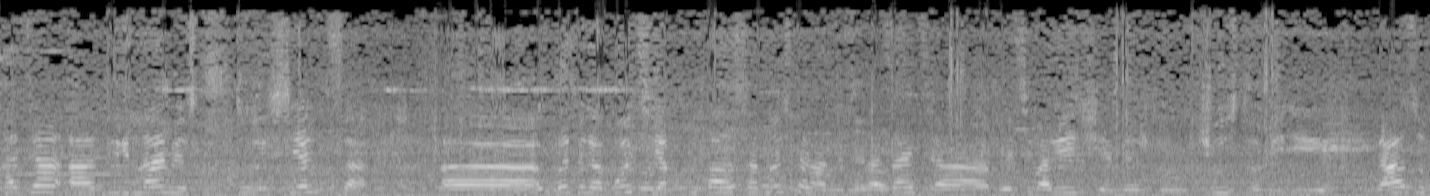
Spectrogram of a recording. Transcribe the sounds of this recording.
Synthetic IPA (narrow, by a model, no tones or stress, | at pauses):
xɐtʲaʔpʲɪɾʲɪd̪namʲɪskʊlʲt̪uɾɨsʲe̞rt̪sə | vɛt̪əjrɐbo̞tʲɪjapəpɨt̪alˠəsʲsɐd̪no̞jst̪əɾɐnɨpəkɐzatʲə | pɾətʲɪvɐɾʲet͡ɕɪjəmʲe̞ʐd̪ʊt͡ɕust̪vəmʲɪʔi | razʊm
